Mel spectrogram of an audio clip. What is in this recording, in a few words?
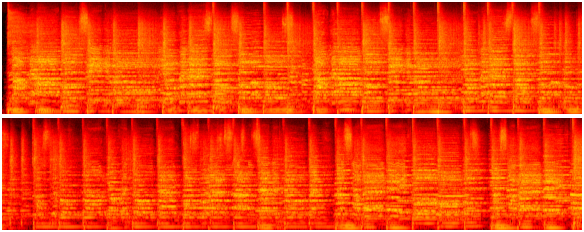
Gaudeamus, piesni senatowe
